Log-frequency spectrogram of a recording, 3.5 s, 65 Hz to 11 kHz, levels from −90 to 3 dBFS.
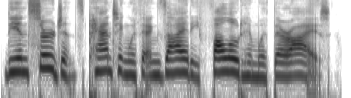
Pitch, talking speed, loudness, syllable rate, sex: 235 Hz, 170 wpm, -19 LUFS, 5.3 syllables/s, female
